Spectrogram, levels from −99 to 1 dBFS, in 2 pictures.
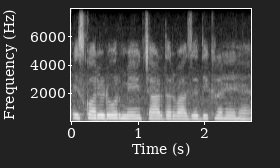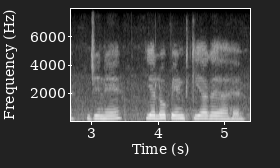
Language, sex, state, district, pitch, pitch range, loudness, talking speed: Hindi, female, Uttar Pradesh, Lucknow, 225 Hz, 215-230 Hz, -15 LUFS, 155 wpm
